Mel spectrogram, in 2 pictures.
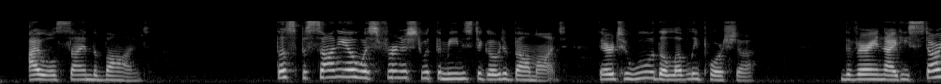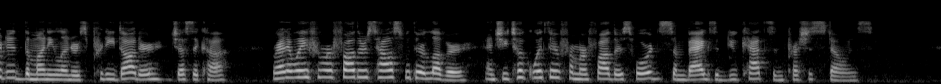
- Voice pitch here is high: Yes, high, 240 Hz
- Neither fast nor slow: Yes, average, 185 wpm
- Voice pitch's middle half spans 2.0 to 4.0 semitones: No, average, 5.1 semitones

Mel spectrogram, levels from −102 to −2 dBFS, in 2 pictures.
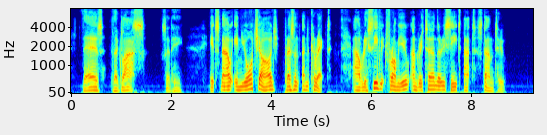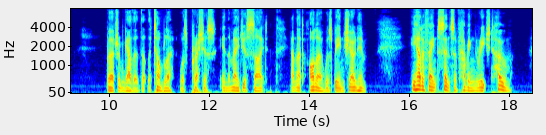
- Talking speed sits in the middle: Yes, average, 170 wpm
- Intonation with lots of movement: No, average, 4.4 semitones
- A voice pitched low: Yes, low, 115 Hz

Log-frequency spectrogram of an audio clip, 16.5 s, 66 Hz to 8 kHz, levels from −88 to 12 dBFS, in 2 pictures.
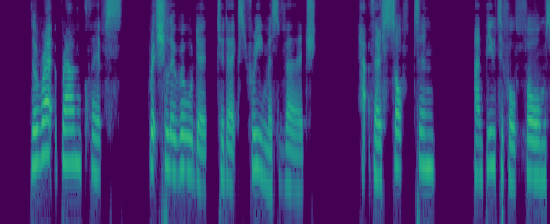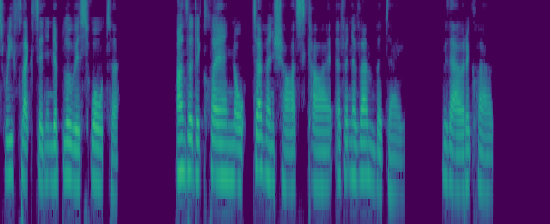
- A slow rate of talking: Yes, slow, 125 wpm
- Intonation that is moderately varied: Yes, average, 4.1 semitones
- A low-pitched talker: No, high, 190 Hz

